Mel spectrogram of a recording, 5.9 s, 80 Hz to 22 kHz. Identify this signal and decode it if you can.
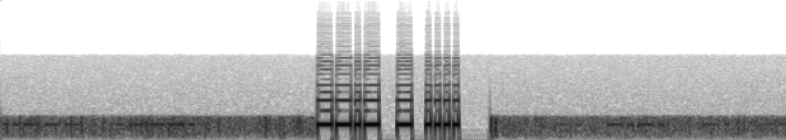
Morse code, heard as a keyed tone, about 34 wpm, 1340 Hz. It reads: QTH
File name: CWSprint / February 2007 CW Sprint / 01-2007 CW Sprint Hour1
